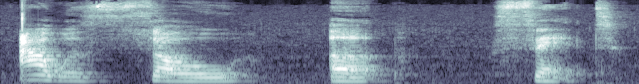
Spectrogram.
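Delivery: slow, word by word, upset broken in two; emphatic pauses. Retold or imitated. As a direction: space out every syllable for emphasis. Recalling her shock at the hair.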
